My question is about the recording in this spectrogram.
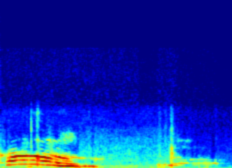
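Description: A cat meowing: one long meow that rises slightly and then falls in pitch, with a shorter call near the end.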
